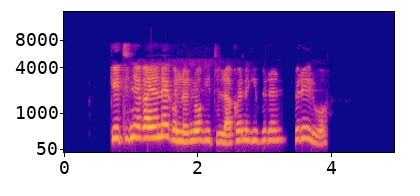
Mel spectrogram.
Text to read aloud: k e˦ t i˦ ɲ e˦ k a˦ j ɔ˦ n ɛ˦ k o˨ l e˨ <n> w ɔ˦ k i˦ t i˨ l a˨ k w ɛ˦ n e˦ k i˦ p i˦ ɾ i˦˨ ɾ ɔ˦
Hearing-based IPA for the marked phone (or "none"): n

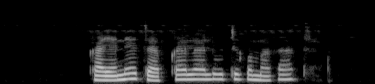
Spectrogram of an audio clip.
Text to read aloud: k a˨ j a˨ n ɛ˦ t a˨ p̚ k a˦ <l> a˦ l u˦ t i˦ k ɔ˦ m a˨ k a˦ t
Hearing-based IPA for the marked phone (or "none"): l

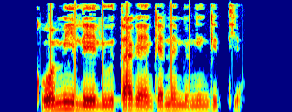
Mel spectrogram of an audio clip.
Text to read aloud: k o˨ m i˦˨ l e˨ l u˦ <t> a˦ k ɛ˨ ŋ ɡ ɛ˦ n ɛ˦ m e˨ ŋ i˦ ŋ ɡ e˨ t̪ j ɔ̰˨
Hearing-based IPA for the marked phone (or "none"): t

